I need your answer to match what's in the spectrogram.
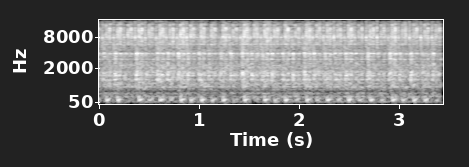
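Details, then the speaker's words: Telugu mechanic's reference bike: quick, even single-cylinder putter at idle, about two beats a second, with no knock or tapping. The whole engine is in perfect condition. "అంటే ఇది engine మొత్తం perfect ఉన్న బండి. మీకు ఒక్కొక్క బండికి మనకు engine లోపల ఎట్లా సౌండ్ వస్తుంది అనేది మీకు క్లారిటీగా అయితే ఎక్స్ప్లెయిన్ చేయాలి కాబట్టి నేను చెప్తున్నాను అనమాట."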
